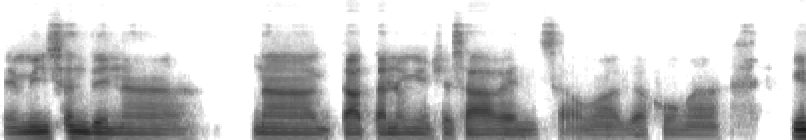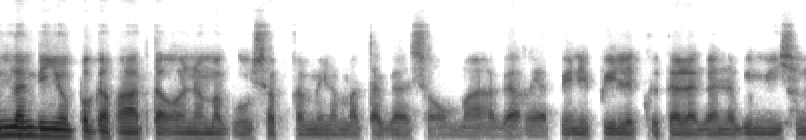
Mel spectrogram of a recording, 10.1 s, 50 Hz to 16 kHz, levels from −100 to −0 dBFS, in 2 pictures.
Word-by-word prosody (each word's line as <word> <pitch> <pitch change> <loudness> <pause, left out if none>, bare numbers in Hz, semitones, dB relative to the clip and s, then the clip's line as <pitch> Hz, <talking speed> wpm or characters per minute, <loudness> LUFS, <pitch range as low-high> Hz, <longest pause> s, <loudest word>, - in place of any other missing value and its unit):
Eh, 100 - -8
minsan 105 +1 +2
din 100 -2 +2
na, 90 -2 -7 0.4
nagtatanong 95 0 -1
yun 90 - -10
siya 95 -2 -8
sa 85 - 0
akin, 85 -2 -5
sa - - -12
umaga 80 0 -8
ko 85 -1 -11
nga, 80 0 -8 0.5
yun 145 +4 +9
lang 150 -1 +10
din 135 -1 +9
yung 125 - 0
pagkakataon 105 -3 +2
na 95 - -2
mag-usap 90 -2 -5
kami 85 -1 -5
nang 85 - -9
matagal 80 0 -6
sa - - -10
umaga. 75 -2 -6
Kaya 75 -1 -5
pinipilit 95 0 -4
ko - - -10
talaga 85 -1 0
na 85 +1 -6
gumising 95 0 -5
95 Hz, 185 wpm, -26 LUFS, 85-100 Hz, 0.5 s, lang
